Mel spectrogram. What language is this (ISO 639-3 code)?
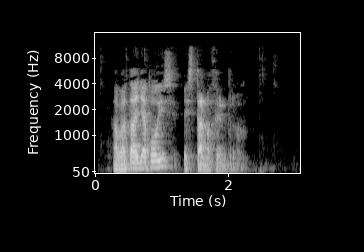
glg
